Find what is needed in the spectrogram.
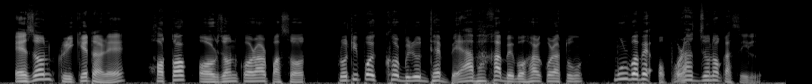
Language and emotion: Assamese, disgusted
